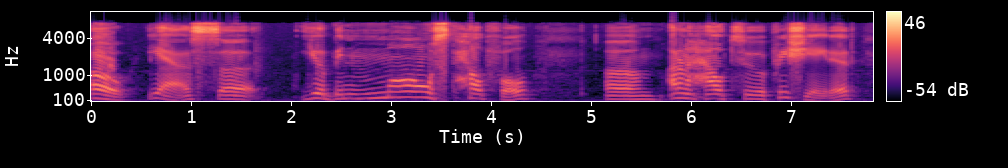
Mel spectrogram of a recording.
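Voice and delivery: dry, sarcastic tone, long drawn-out o in "most". Showing a class a sarcastic remark: sarcastic, drawn-out "most". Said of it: "I was trying to be sarcastic".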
